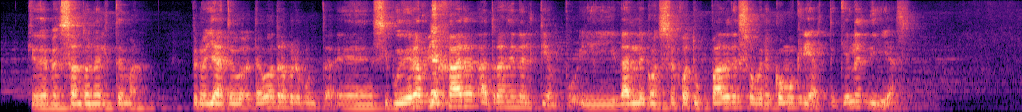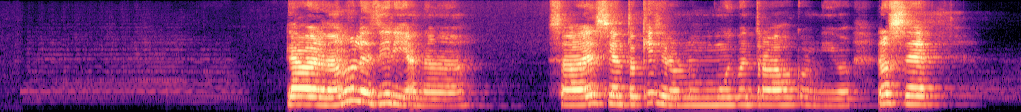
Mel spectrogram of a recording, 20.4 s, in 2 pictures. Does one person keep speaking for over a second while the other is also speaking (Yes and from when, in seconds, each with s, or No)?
No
